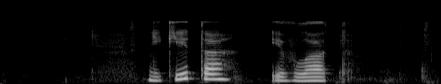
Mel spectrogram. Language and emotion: Russian, sad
